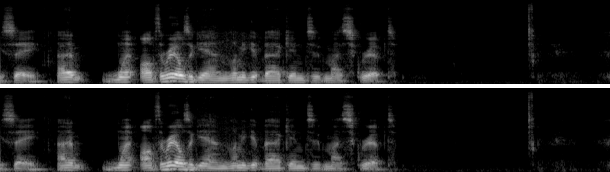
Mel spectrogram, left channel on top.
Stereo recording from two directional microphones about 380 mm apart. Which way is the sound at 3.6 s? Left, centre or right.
Left.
